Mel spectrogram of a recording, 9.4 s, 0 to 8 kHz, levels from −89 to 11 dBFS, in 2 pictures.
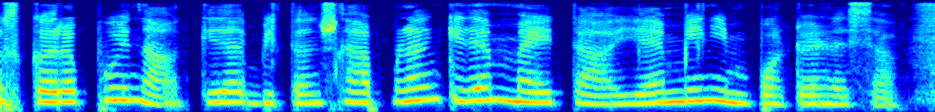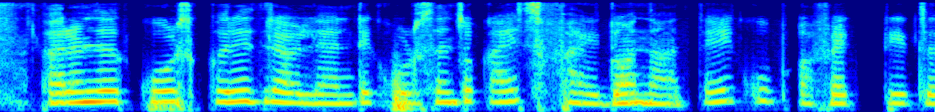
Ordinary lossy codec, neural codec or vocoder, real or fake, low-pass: none; vocoder, 24 kHz, 100 mel bands, Vocos; fake; 7.2 kHz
